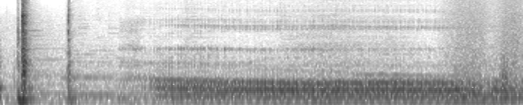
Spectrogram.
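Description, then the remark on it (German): A dog on a bed lets out a low, steady growl lasting a couple of seconds, fairly loud, preceded by two sharp knocks or clicks. “Wer knurrt, muss runter vom Bett.”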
